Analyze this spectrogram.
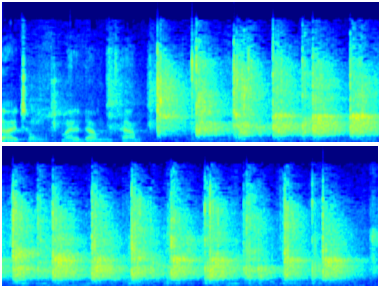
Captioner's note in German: Beifall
